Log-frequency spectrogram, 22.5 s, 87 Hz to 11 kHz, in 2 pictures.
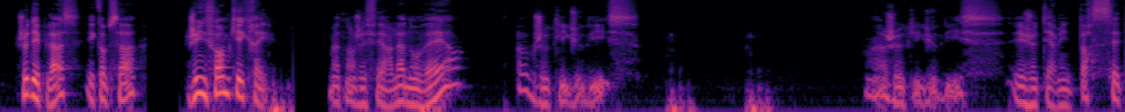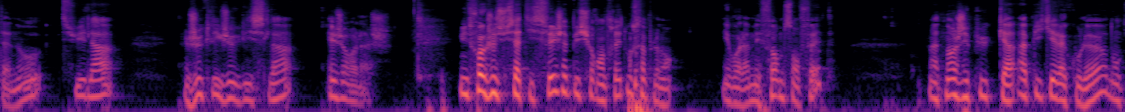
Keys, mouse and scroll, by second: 2.8 alt+Tab, 4.2 alt+Tab, 5.1-6.5 drag, 6.7 alt+Tab, 7.5 alt+Tab, 8.8 click, 9.6 scroll down 2, 9.6 middle click, 12.0 click, 13.1-14.9 drag, 15.6-16.3 ctrl+scroll down 1, 17.7 Return, 19.0-19.9 ctrl+scroll down 2, 20.1 click, 20.4 middle click, 21.6 click.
